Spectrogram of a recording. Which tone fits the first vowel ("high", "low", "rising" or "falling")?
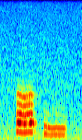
high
